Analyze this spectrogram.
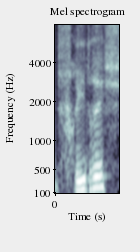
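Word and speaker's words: Friedrich: Is it is it freedish? Is it like the typical German Frederick?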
